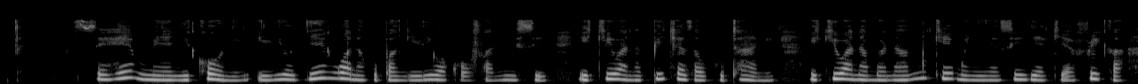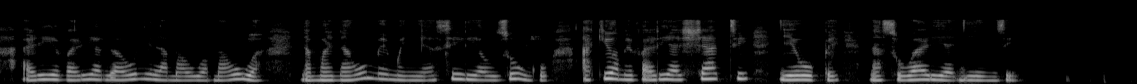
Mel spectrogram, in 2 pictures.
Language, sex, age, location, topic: Swahili, female, 18-24, Dar es Salaam, finance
